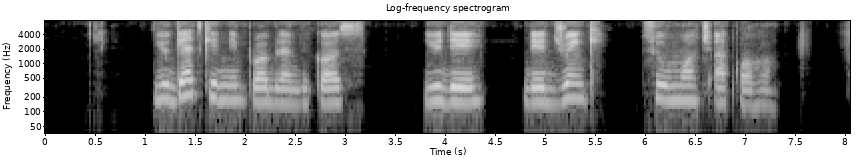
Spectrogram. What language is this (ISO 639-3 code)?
pcm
